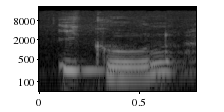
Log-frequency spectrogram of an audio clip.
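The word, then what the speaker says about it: εἰκών: autant en grec, où le même mot, eikon, prononcé icône, désigne et l'image et l'icône.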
